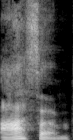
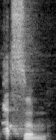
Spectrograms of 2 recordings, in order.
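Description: First: It is said in a Texan accent. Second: It is said in a New Jersey accent. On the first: "Like you guys are like, hey, look at this. This is so awesome. I don't say that" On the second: "I say awesome"

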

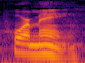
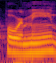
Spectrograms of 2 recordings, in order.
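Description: First: The second syllable sounds like 'main'. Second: The second syllable sounds like 'mean'. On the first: The speaker calls it right. "I looked it up and it's poor main" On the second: The speaker calls it wrong. "I thought it was poor mean"

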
